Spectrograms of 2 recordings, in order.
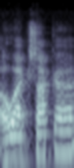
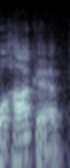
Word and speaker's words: Oaxaca: Oaxaca?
